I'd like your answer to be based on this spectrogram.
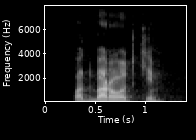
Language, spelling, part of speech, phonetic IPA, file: Russian, подбородки, noun, [pədbɐˈrotkʲɪ], Ru-подбородки.ogg
- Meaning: nominative/accusative plural of подборо́док (podboródok)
